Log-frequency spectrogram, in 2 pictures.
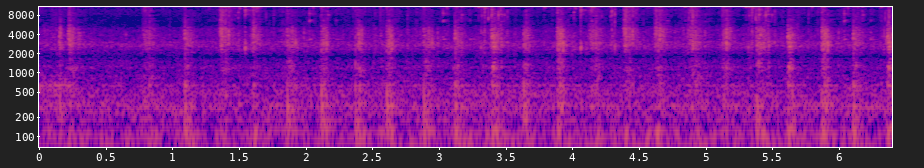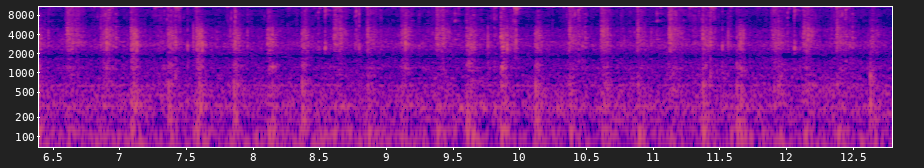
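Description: Footsteps run quickly over grass and dirt.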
